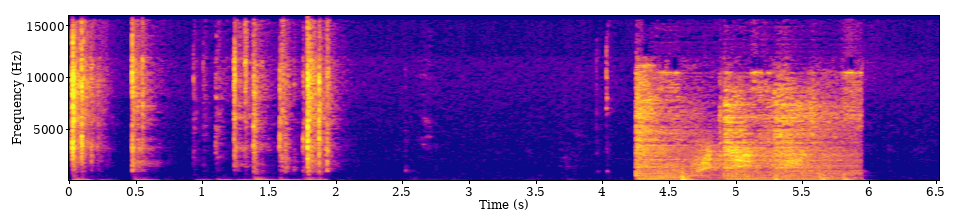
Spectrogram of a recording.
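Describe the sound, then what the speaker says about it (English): Close computer keyboard typing in two bursts, first a quick sequence of distinct key clicks, then after a pause a dense rapid clatter lasting a couple of seconds. "The typing does considerably help with that."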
